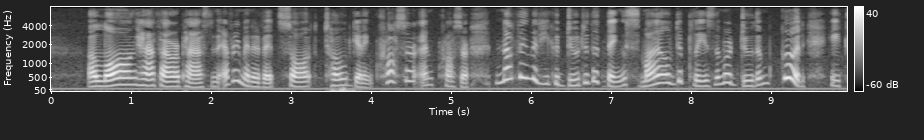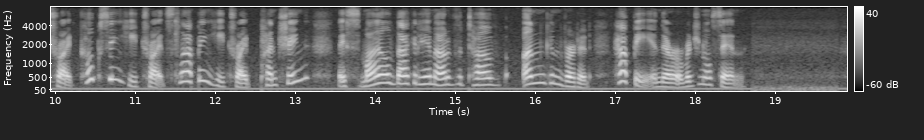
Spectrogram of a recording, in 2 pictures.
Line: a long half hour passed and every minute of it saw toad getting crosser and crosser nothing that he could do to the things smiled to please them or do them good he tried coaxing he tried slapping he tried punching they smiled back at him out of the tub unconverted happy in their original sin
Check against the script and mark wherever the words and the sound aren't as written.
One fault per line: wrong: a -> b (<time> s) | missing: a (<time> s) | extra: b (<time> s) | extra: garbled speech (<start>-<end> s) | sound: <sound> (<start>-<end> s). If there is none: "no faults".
no faults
